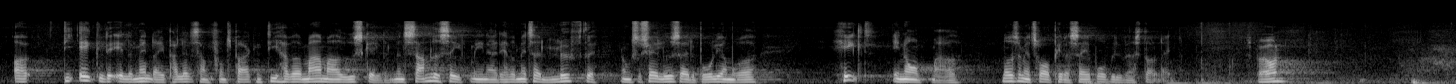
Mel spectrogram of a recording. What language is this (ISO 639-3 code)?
dan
